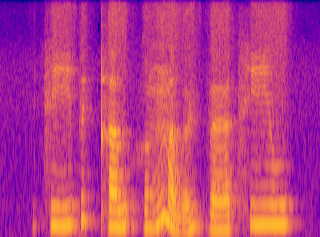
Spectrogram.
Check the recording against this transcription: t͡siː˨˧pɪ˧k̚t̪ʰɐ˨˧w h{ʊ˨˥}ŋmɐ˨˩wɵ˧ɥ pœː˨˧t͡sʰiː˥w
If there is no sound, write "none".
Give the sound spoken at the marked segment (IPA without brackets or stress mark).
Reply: ʊ˨˥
